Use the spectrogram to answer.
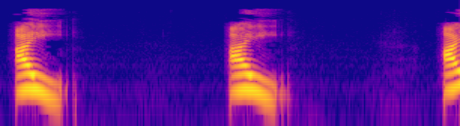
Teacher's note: ऐ ऐ ऐ वर्णस्य उच्चारणे अपि कण्ठतालुनोः सक्रियता अस्ति किल? अतः उच्यते ऐ वर्णस्य उच्चारणस्थानं कण्ठतालु इति।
